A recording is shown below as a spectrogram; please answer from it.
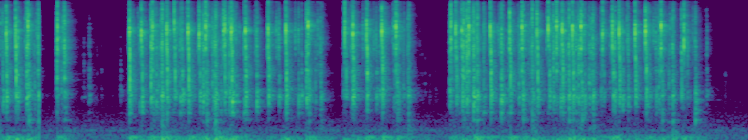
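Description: Fast fingertip typing with both hands on a full-size backlit plastic mechanical computer keyboard with plastic keycaps. The result is quick, bright, clacky keystrokes in dense bursts separated by brief pauses, each click dying away almost instantly with very little low end.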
